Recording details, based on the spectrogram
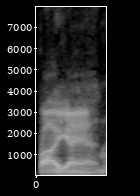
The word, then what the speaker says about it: Brian: Just take the nickname version, Bri, B-R-I, and just add an A-N at the end of it.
